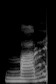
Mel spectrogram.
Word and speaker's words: Mann: Mann. Hi. you pronounce it man or man or? – Oh, man.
